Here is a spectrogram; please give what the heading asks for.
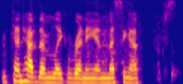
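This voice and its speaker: A woman's voice: low-pitched, steady tone, a little fast. A woman hosting a coding livestream, chatting casually and thinking aloud as she works.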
